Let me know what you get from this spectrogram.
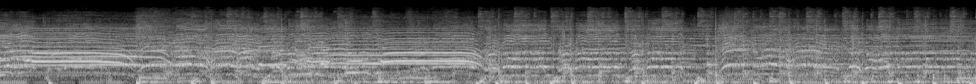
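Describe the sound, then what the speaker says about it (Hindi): A church congregation at a Holy Communion Sunday service claps and cheers in praise, a loud dense crowd of shouts and whoops with tonal music or voices running through it, sustained throughout. "ऊपर देखो, खुदा की जितनी ताली बजा के तारीफ कर सकते"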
